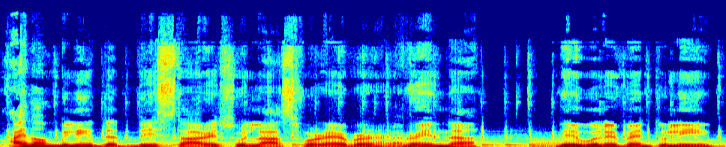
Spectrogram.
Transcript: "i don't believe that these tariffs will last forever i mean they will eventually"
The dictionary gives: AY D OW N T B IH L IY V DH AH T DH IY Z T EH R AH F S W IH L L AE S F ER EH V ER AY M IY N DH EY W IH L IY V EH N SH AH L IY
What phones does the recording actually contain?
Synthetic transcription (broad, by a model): AY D OW N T B IH L IY V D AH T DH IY S T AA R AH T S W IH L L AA S F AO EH V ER AY M IY N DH EY W IH L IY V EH N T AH L IY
